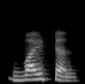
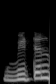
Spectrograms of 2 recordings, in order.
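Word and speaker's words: vital: it plays a अ बोलना है वाइटल इसको प्लीज विटल मत बोलना मोस्टली इसको विटल ही प्रोनाउंस करते हैं प्लीज इसको वाइटल बोलना है और इसको आपने नोट डाउन कर लेना कि इस वर्ड को हमने वाइटल बोला मींस इंपोर्टेंट रोल इन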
